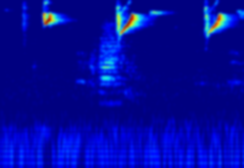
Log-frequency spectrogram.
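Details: Lure-bird five-coloured sunbird from Long Thành, Đồng Nai, Vietnam, noted as a strong singer, gives three thin, piercing high notes about a second apart, each a bright upswept flick trailing into a short tail, with a brief rustling burst between.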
